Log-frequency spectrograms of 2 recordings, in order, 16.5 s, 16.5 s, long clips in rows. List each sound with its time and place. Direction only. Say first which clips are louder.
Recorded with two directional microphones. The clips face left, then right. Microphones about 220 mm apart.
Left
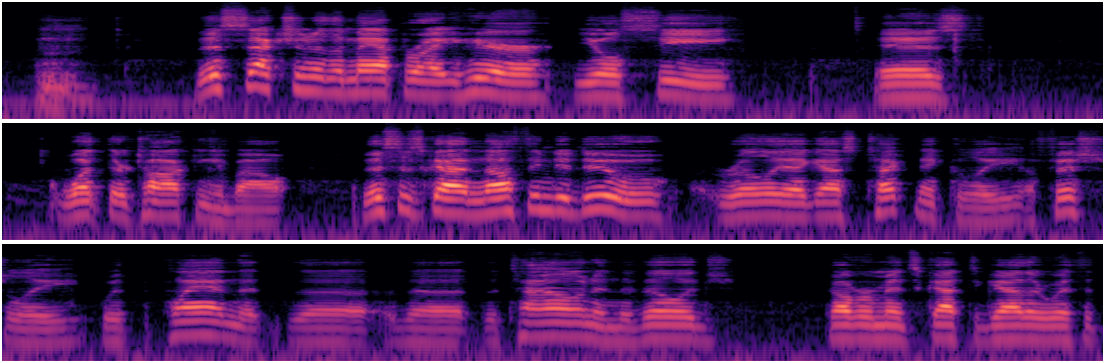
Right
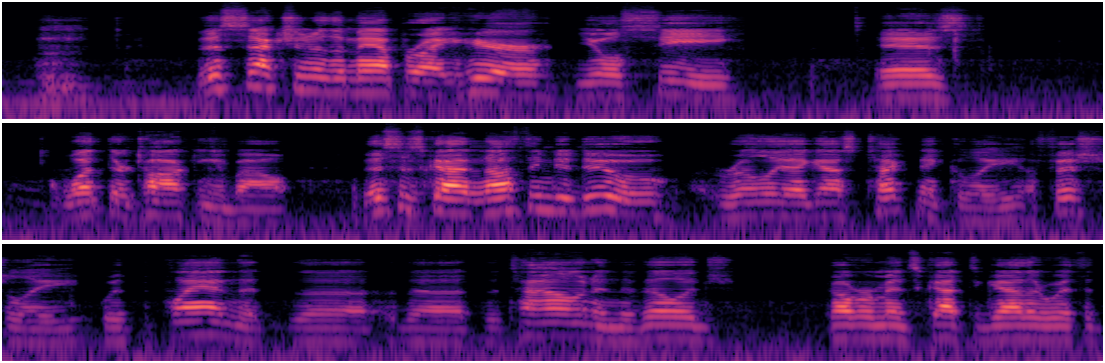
0.9 s speech: left 5 dB; 45° left (ahead or behind)
4.2 s a sound: left 5 dB; 40° left (ahead or behind)
5.8 s speech: left 5 dB; 45° left (ahead or behind)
